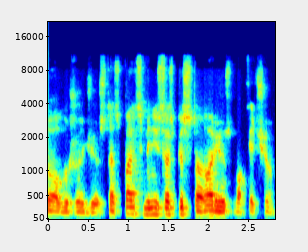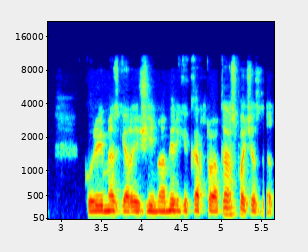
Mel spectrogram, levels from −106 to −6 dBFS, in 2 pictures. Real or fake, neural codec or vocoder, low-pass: real; none; 10.8 kHz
